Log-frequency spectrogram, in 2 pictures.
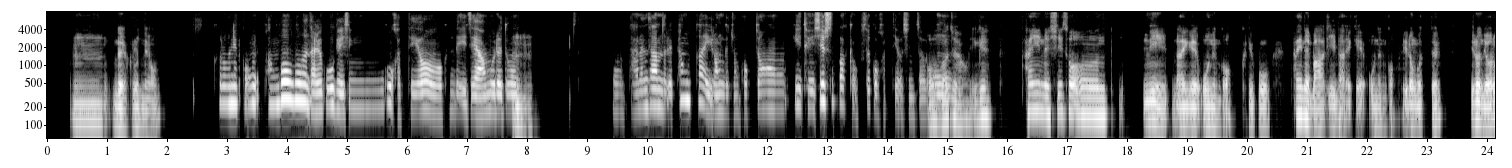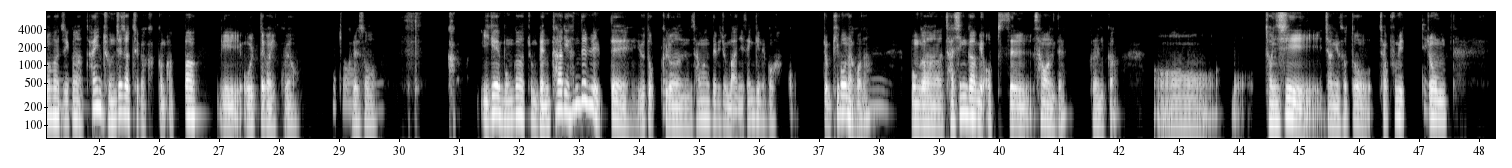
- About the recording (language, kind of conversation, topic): Korean, advice, 다른 사람들이 나를 어떻게 볼지 너무 신경 쓰지 않으려면 어떻게 해야 하나요?
- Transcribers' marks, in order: other background noise; teeth sucking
